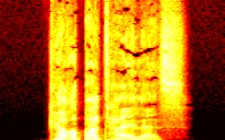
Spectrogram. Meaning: genitive of Körperteil
- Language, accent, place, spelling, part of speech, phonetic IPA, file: German, Germany, Berlin, Körperteiles, noun, [ˈkœʁpɐˌtaɪ̯ləs], De-Körperteiles.ogg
